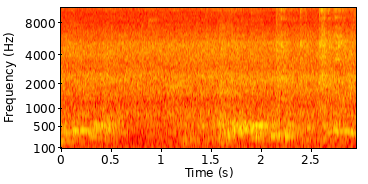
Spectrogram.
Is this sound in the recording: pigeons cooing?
yes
